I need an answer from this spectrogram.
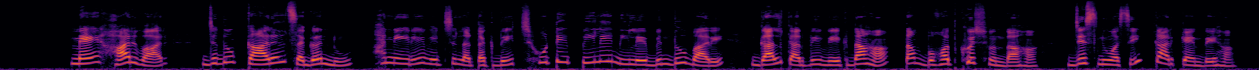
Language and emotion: Punjabi, happy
